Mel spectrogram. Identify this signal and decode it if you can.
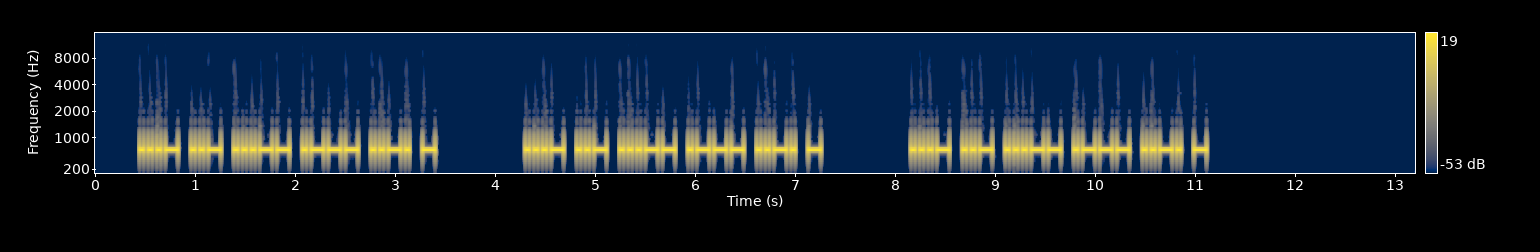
Morse code, heard as a keyed tone, about 28 wpm, 700 Hz. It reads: VU3JFT VU3JFT VU3JFT
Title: DXCC-100 Call Signs - 6 Characters - Repeated 3x - 28wpm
